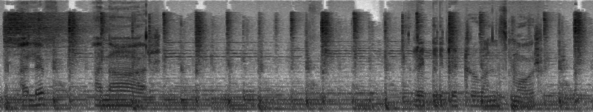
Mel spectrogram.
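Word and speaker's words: الف: And these 3 are Alif, Waw and Ye. So let's proceed to our first lesson. In this lesson, we are going to learn our first character, Alif. Alif sounds like English letter A.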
